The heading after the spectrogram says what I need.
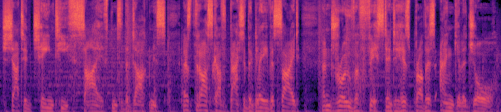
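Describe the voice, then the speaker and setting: Very deep male dramatic narrator. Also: moderate pace. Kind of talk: dramatic scripted story narration. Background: music.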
